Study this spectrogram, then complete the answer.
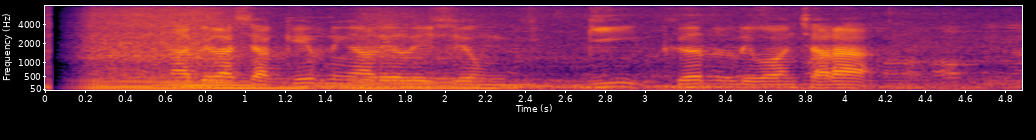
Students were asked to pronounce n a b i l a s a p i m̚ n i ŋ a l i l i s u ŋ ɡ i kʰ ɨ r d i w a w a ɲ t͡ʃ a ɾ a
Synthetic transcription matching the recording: n a b i l a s a k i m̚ n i ŋ a l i l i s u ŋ ɡ i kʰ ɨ r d i w a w a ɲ t͡ʃ a ɾ a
